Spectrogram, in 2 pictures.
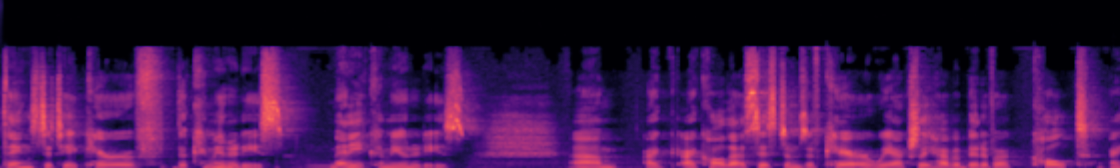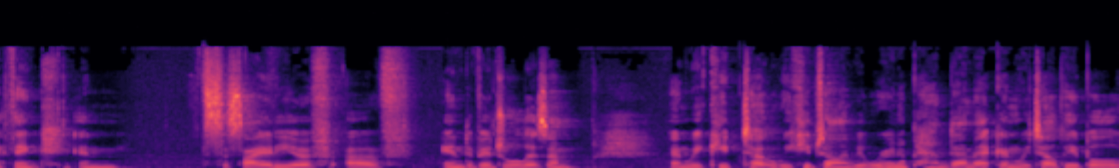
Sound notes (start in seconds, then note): none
